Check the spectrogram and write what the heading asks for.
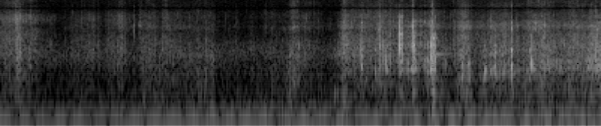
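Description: Rustling and crackling of moss, dry leaves and twigs as a gloved hand works through the forest floor beside a porcini, turning into a run of sharp snaps and clicks in the second half, under a low steady rumble.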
